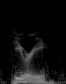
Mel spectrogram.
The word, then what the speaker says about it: Fury: So, my go-to has been because of the price the uh uh Kingston furry kit. Fury. I keep saying furry. It's the fury kit.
